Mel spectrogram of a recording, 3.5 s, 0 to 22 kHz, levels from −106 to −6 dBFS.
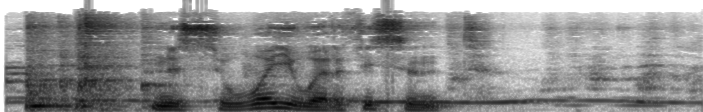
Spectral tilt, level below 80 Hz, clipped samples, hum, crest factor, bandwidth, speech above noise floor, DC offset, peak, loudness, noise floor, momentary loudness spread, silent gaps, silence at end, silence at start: -3 dB/octave; -48 dBFS; under 0.1%; none; 16 dB; over 20 kHz; 23 dB; under 0.1%; 0 dBFS; -12 LUFS; -37 dBFS; 23 LU; none; 0 s; 0.05 s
